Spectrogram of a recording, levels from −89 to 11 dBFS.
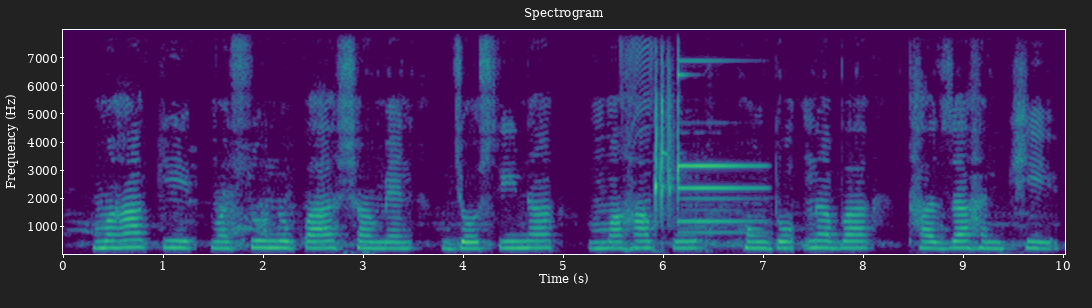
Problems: none marked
